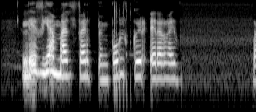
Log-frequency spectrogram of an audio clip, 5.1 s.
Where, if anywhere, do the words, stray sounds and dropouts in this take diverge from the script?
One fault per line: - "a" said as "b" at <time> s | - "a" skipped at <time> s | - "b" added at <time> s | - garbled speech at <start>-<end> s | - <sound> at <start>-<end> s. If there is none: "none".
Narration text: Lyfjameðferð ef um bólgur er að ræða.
- "ef" skipped at 1.8 s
